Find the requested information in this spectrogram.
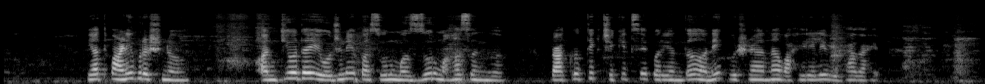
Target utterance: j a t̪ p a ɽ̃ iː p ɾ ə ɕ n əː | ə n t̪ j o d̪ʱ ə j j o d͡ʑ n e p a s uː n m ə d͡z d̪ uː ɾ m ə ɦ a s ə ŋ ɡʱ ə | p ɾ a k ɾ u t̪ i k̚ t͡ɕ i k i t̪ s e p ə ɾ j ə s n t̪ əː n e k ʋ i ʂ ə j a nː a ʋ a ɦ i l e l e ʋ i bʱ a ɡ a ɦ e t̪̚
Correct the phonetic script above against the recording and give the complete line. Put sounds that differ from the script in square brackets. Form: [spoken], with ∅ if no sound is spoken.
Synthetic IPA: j a t̪ p a ɽ̃ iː p ɾ ə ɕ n [ə] | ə n t̪ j o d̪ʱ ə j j o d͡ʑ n e p a s uː n m ə d͡z d̪ uː ɾ m ə ɦ a s ə ŋ ɡʱ ə | p ɾ a k ɾ u t̪ i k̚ t͡ɕ i k i t̪ s e p ə ɾ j ə [∅] n t̪ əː n e k ʋ i ʂ ə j a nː a ʋ a ɦ i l e l e ʋ i bʱ a ɡ a ɦ e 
